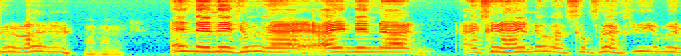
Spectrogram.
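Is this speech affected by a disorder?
Yes: cerebral palsy.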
